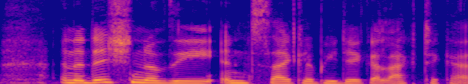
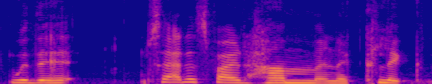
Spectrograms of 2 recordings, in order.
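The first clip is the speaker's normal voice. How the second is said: usual speaking voice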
